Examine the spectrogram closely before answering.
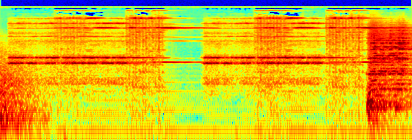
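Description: An electric bell ringing in two long rings of about two and a half seconds each, with a short break between them. Orchestral music comes in near the end.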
